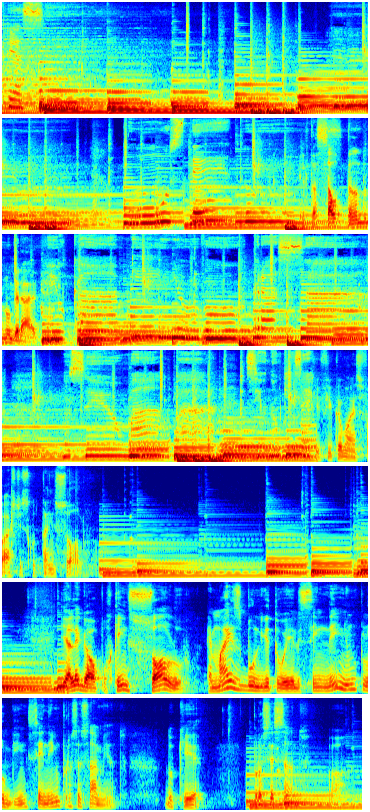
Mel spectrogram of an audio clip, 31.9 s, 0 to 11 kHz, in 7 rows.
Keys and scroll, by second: 17.2 space, 19.2 space, 23.2 space, 30.2 space.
